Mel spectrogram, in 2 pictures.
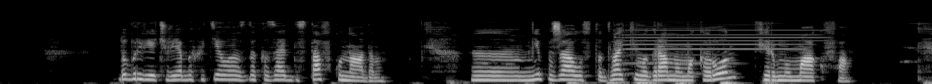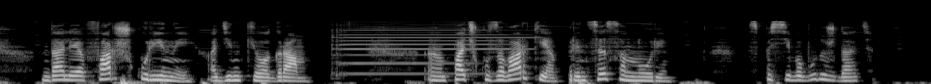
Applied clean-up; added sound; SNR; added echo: classical method Wiener filter.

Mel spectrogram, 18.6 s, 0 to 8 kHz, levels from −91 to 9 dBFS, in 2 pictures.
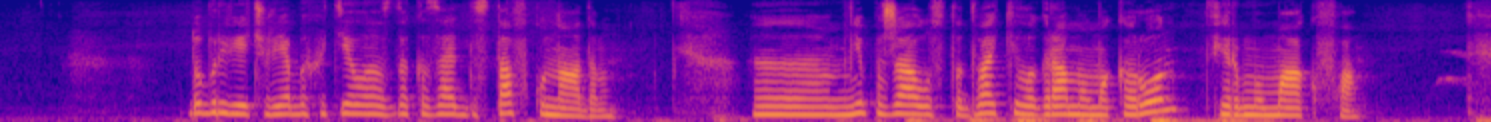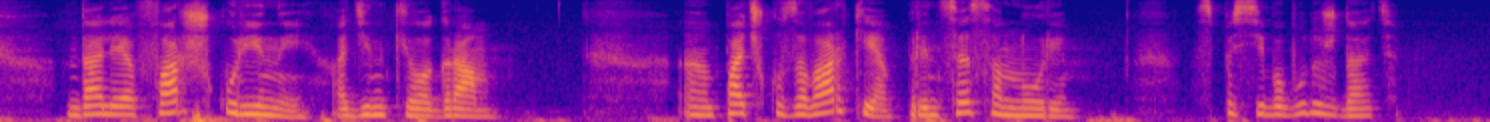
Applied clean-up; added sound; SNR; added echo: none; none; none; none.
